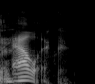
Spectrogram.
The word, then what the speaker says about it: Alex: I think it's Alec. But it's spelled Alex, but everyone keeps saying Alec, so I'm going to go with Alec.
